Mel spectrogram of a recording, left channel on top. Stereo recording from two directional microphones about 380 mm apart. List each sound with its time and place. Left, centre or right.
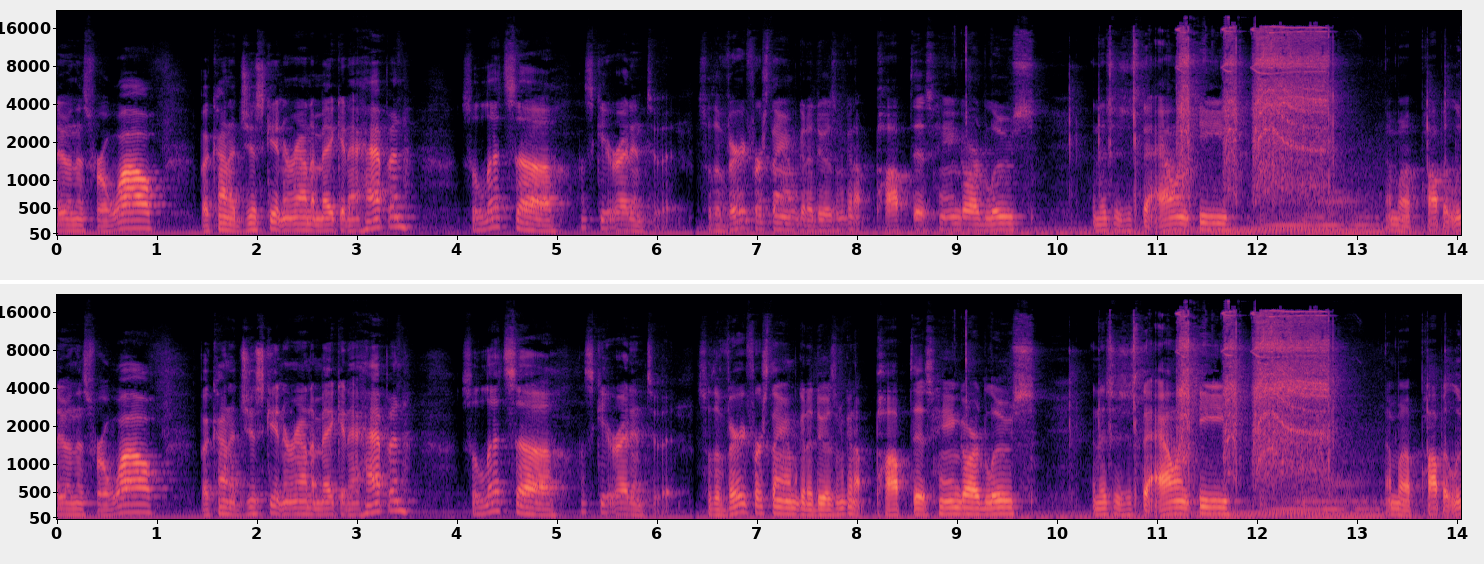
0.0 s speech: centre
11.6 s music: centre
13.3 s speech: centre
